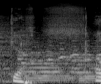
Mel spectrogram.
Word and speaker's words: Jif: Environmental science, it's pronounced Gif. – Gif.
